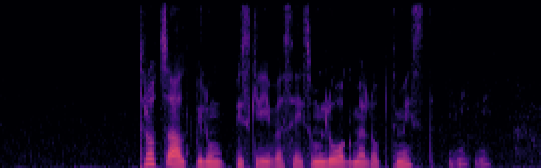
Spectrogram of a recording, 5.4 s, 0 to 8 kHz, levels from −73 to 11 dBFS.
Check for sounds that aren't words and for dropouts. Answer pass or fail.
fail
